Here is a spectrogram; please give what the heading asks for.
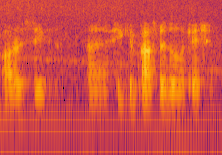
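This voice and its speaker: Fast-talking male radio dispatcher. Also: medium pitch, level tone, background noise. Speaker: police control room dispatcher in a role-play game. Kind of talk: radio dispatch role-play chat.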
